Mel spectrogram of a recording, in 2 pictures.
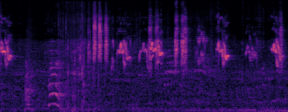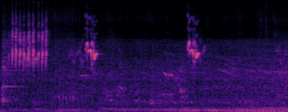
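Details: Budgerigar in a breeding setup giving sharp, scratchy chirps and chattering notes in quick, uneven bursts.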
